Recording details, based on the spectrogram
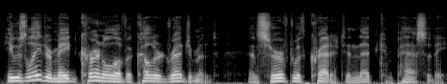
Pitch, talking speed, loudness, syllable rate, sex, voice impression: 125 Hz, 215 wpm, -17 LUFS, 6.8 syllables/s, male, masculine, adult-like, slightly middle-aged, slightly thick, slightly tensed, slightly powerful, very bright, slightly soft, very clear, very fluent, slightly raspy, cool, intellectual, very refreshing, sincere, slightly calm, slightly mature, friendly, reassuring, very unique, slightly elegant, wild, slightly sweet, very lively, kind, intense, slightly modest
